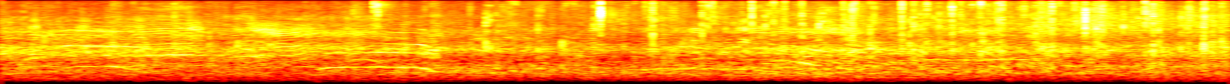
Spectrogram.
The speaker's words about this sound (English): That's a bunch of love-starved women clapping right now, I tell you what.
